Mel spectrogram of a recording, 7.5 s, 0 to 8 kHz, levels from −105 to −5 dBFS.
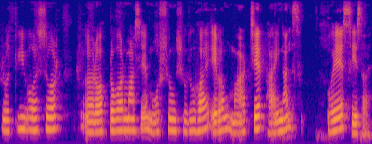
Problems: none marked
